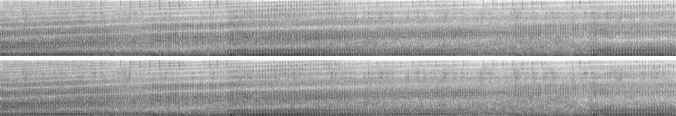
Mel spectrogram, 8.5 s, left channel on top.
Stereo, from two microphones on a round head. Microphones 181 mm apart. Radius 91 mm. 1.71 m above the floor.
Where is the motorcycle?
20° right (ahead or behind); by 8.5 s centre (ahead or behind).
